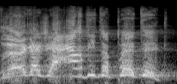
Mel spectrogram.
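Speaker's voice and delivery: high, slow, loud startled cry; surprised cry. Acted. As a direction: she suddenly remembers the note and shouts. Mother suddenly remembers the note. (צעקה מופתעת, גבוהה ואיטית)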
